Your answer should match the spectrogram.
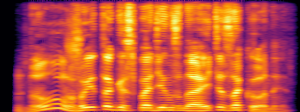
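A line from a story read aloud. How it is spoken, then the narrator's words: Laughing guards. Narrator (Russian): также смеясь отвечали охранники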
